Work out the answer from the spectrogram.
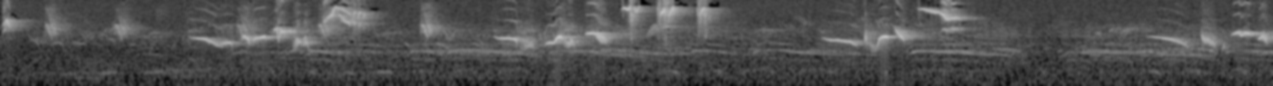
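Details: Cape robin-chat singing in a garden, a melodious mix of song and mimicry: varied whistled phrases, upslurred and downslurred notes, and high sharp chips delivered in bursts separated by short pauses.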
